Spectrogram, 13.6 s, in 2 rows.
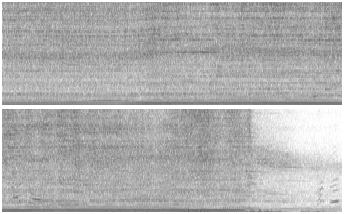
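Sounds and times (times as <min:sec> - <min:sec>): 
cut-off saw cutting: 0:00.0 - 0:13.5.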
